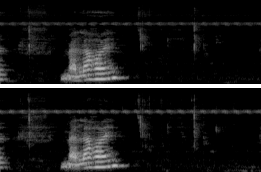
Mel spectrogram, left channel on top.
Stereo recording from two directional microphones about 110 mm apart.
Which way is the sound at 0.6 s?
25° left (ahead or behind).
